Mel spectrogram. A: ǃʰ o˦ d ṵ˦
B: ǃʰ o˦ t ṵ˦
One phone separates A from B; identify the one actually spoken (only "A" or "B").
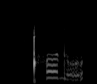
A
